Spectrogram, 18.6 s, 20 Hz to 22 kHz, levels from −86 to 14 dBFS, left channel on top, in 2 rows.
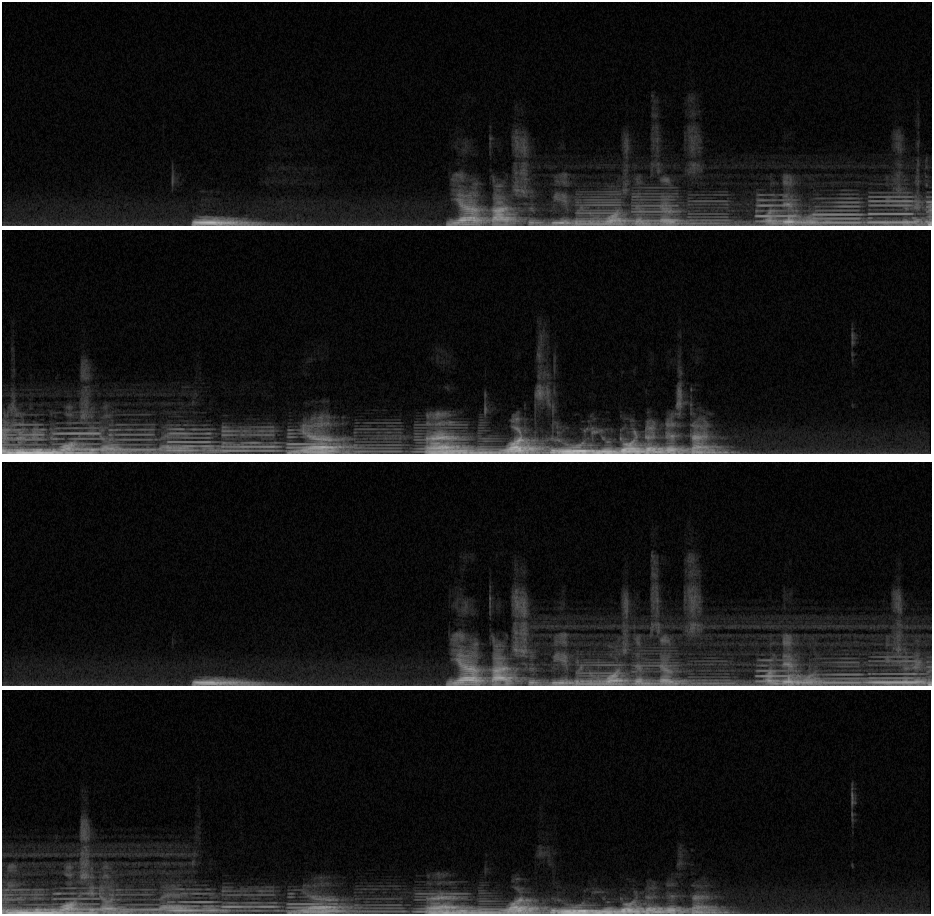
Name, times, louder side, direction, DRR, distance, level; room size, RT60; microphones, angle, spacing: voice 1, 1.9-2.7 9.3-10.3 12.2-12.9 13.5-16.6, left 2 dB, 55° left, 0.5 m, -24 dB
voice 2, 4.4-7.0 7.6-8.3 8.8-11.6, right 2 dB, 15° right, 0.8 m, -33 dB
sound 1, 5.3-11.3, right 1 dB, 65° right, 1.6 m, -47 dB
Wind instrument woodwind instrument, 5.7-14.7, right 1 dB, 30° left, 1.0 m, -38 dB
13.5 x 4.9 x 3.7 m
head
